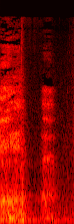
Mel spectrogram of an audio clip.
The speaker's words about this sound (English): Sorry, I had to yawn.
